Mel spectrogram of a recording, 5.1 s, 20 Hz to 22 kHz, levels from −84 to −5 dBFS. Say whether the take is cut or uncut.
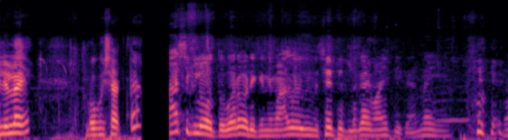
cut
